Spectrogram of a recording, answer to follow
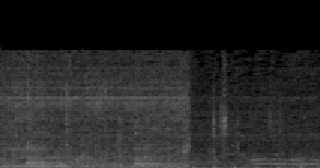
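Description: Indistinct voices of several people talking. About a second in, a cut brings a quieter scene with a rapid patter of faint clicks and a few short rising-and-falling calls.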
